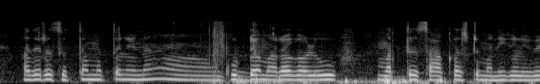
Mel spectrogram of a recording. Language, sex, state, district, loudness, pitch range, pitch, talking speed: Kannada, female, Karnataka, Koppal, -21 LUFS, 200-225 Hz, 210 Hz, 75 wpm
